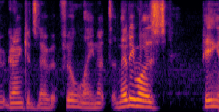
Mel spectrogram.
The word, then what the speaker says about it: Lynott: Because for years, like most people would say Lynott. Phil Lynott. Well, his daughters. So yeah, it's pronounced Lynott, according to them.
